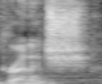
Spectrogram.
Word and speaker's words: Greenwich: Recently you learned green witch is pronounced Greenwich.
